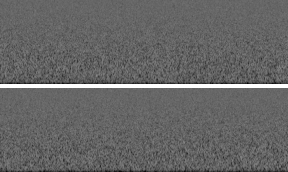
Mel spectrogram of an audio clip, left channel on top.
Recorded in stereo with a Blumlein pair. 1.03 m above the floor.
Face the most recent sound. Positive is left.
No sound to turn to.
